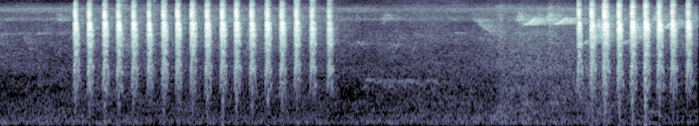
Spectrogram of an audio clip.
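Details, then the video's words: Eurasian tree sparrow in a training recording for birds, delivering a dense rolling string of about eighteen rapid, shrill chirps. A brief quiet gap follows before another fast burst of high notes. "Burung gereja gacor nembak rapet full alasan"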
